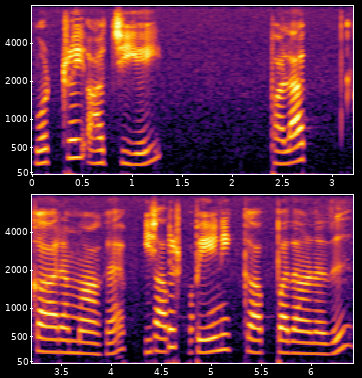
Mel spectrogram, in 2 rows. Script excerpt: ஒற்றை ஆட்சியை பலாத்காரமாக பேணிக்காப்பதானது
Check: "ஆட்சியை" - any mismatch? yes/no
no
